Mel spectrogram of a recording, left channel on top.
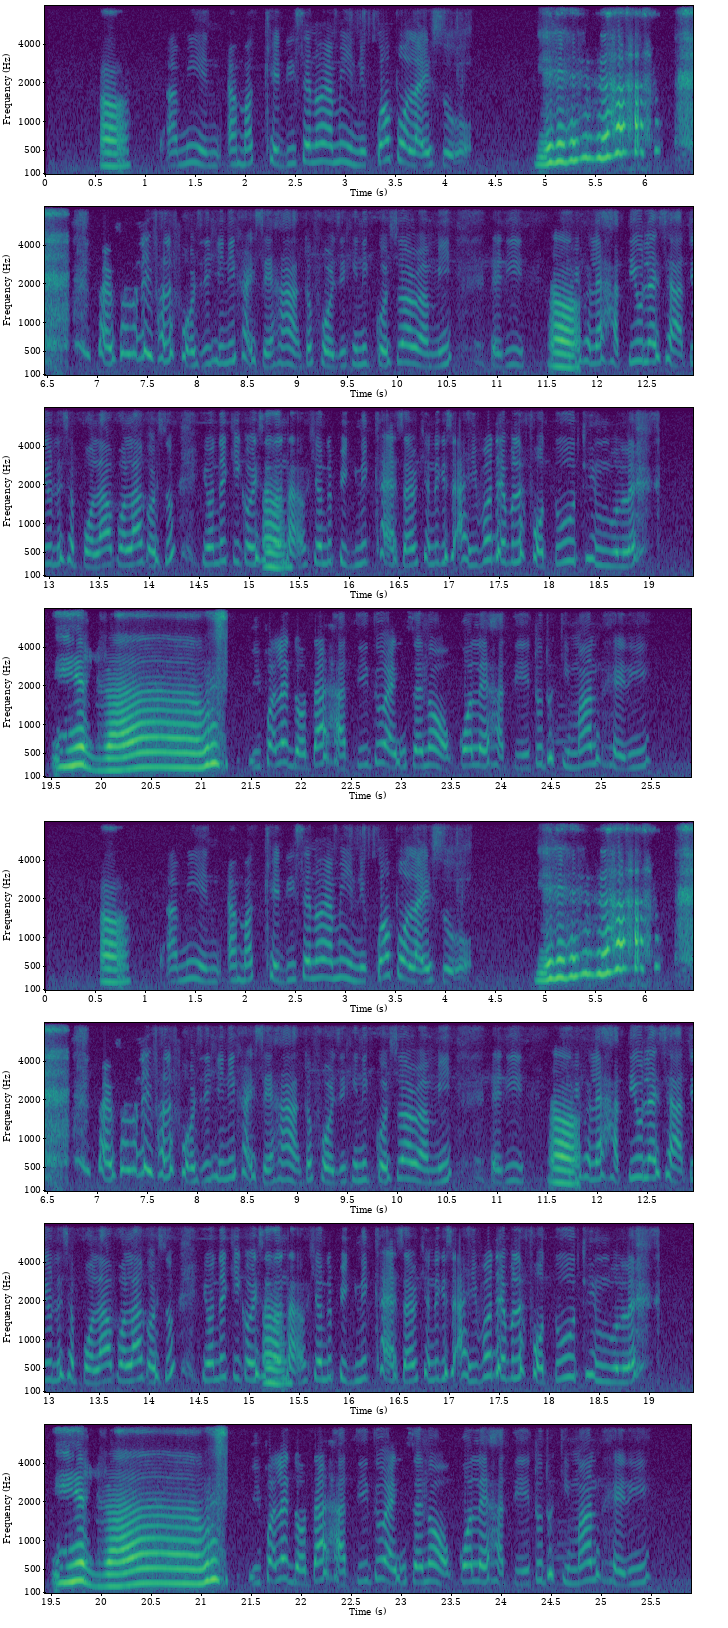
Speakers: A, on the left; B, on the right.
A: অ।
B: আমি এ আমাক খেদিছে নহয় আমি এনেকুৱা পলাইছো।
A: <inaudible>
B: তাৰ পিছত মানে ইফালে ফৰ জি খিনি খাইছে হা, ত ফৰজি খিনিক কৈছো আৰু আমি হেৰি
A: অ
B: ফুৰিফালে হাতী ওলাইছে হাতী ওলাইছে পলা পলা কৈছো। সিহঁতে কি কৰিছে
A: অ
B: জানা সিহঁতে পিকনিক খাই আছে, আৰু সিহঁতে আহিব দে বোলে ফটো উঠিম বোলে।
A: ইয়ে ৰাম।
B: ইফালে দঁতাল হাতীতটো আহিছে ন, অকলে হাতী এইটোতো কিমান হেৰি।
